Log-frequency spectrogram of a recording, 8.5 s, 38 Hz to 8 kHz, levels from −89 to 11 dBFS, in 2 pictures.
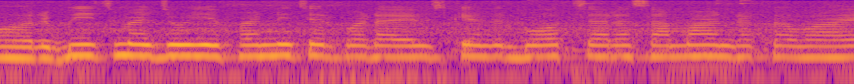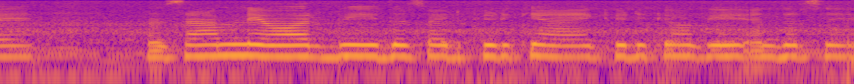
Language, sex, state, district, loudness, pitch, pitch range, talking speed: Hindi, female, Rajasthan, Bikaner, -14 LUFS, 225 Hz, 220-230 Hz, 205 wpm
